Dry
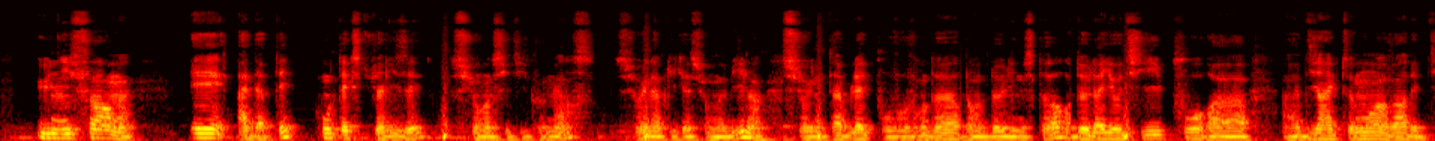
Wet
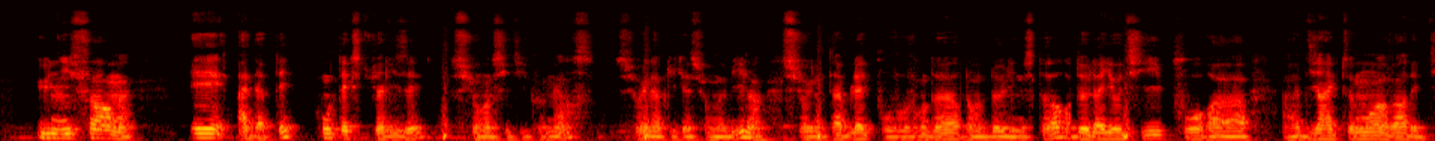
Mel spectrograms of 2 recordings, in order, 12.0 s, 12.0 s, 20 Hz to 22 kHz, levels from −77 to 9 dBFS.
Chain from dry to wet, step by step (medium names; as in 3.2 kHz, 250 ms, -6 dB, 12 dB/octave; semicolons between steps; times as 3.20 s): bass shelf 230 Hz -6.5 dB; trim -5.5 dB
